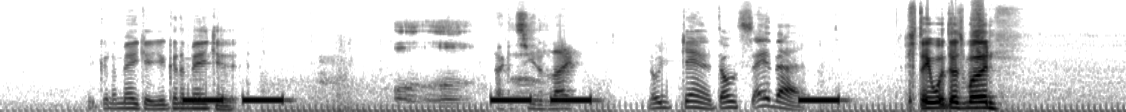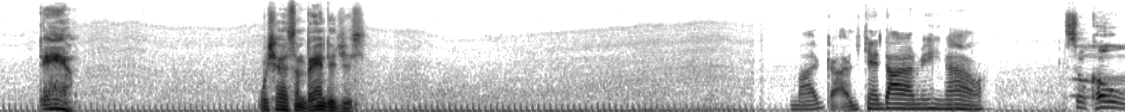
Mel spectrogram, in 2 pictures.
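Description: A young man talks with animation over a microphone.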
